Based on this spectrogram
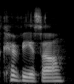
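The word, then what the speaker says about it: Caviezel: plays Tim Ballard is Jim I can never pronounce his right name it's cavel cavel thank you tou M do you know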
